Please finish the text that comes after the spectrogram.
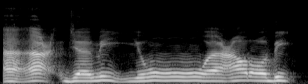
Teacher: a yang kedua ini dibaca dengan samar antara hamzah dan alif. Jadi kita baca sepertinya begini, a'jami, bukan a'jami, tapi juga bukan a'jami, enggak, tapi a'jami wa arabi, begitu. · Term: Tashil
